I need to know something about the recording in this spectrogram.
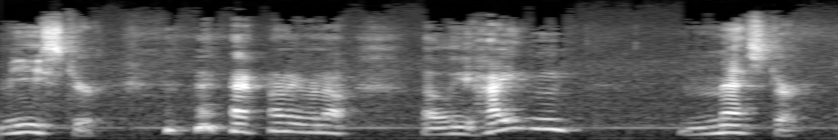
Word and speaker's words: Leighton Meester: Leighton Meester. I think that's how you say it. Leighton is right.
